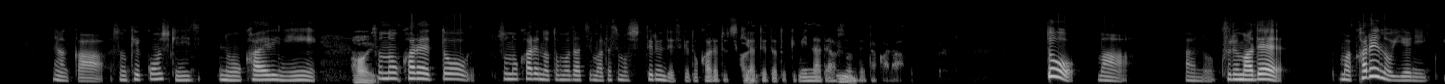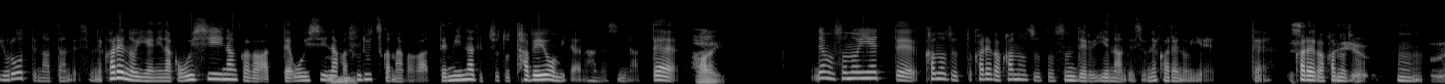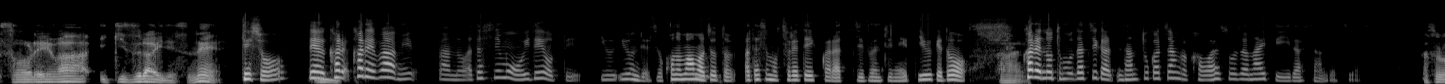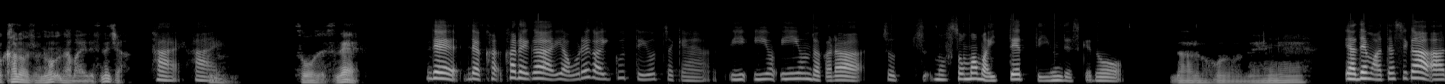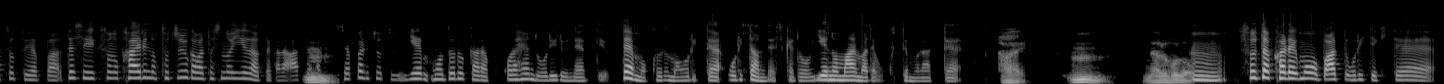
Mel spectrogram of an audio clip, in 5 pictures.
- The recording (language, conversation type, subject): Japanese, advice, 別れた相手と友人関係を続けるべきか悩んでいますが、どうしたらいいですか？
- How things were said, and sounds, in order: distorted speech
